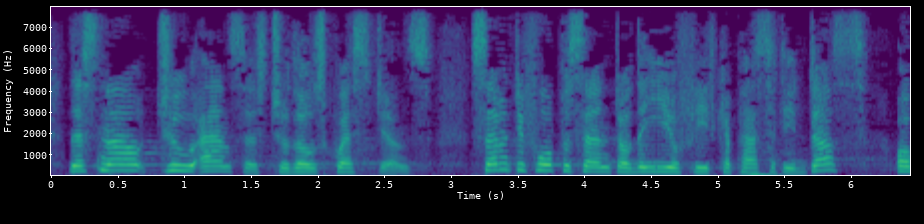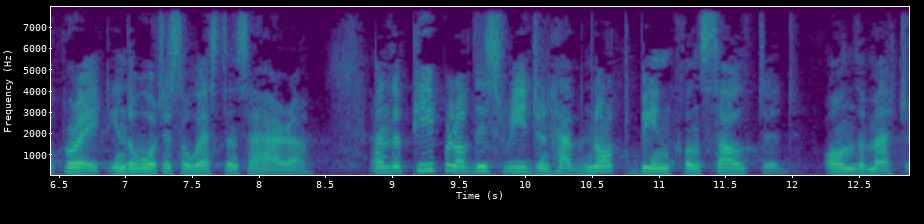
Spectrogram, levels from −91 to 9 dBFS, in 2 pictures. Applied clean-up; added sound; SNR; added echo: none; none; none; none.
